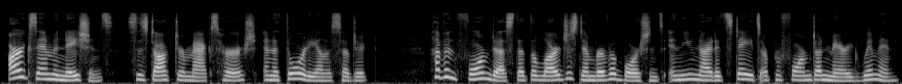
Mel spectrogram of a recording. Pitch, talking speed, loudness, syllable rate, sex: 210 Hz, 195 wpm, -20 LUFS, 5.8 syllables/s, female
